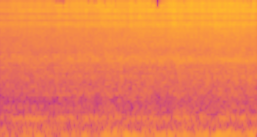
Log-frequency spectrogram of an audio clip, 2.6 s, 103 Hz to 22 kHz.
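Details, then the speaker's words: 1972 Dodge Challenger, 340 V8 (originally 318), automatic, after valve cover gaskets, heater core and oil change: smooth, even low burble at idle with steady beat, no ticks, knocks or stumbles, radio in background; strong-running engine. "And we'll take a look at the lights and take a listen. Good running car."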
